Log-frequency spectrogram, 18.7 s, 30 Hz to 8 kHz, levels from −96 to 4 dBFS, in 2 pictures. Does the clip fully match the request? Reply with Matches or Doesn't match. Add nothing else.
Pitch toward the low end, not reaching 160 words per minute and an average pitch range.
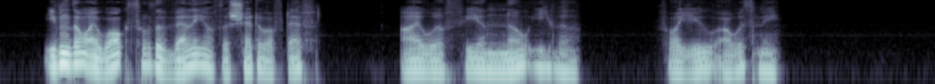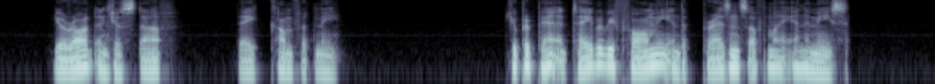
Matches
